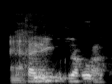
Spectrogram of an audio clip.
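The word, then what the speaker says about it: Kahlil Gibran: How to pronounce his name? Do you know him? Khalil Gibran.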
